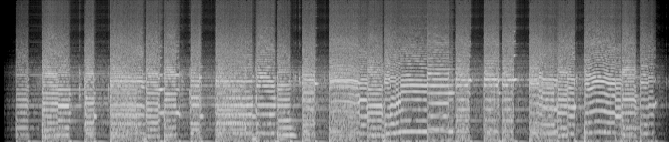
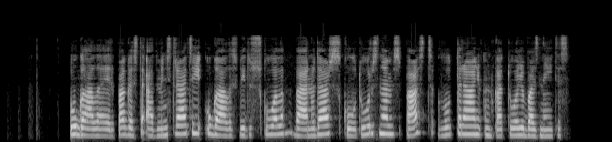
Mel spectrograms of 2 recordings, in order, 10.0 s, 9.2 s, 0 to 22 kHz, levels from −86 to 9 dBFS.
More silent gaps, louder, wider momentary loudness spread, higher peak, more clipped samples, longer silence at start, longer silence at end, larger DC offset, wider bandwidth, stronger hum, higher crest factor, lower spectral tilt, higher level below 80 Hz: neither; first, -7 LUFS vs -16 LUFS; second, 4 LU vs 9 LU; about the same, -2 dBFS vs 0 dBFS; neither; second, 0.25 s vs 1.05 s; second, 0.15 s vs 0.7 s; neither; first, over 20 kHz vs 8 kHz; neither; second, 8 dB vs 16 dB; second, -2 dB/octave vs -4.5 dB/octave; first, -30 dBFS vs -70 dBFS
